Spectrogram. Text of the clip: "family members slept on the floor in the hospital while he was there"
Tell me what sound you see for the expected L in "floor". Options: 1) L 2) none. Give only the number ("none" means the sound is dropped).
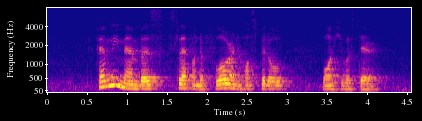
1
